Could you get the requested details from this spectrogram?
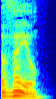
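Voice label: "avail", English, British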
